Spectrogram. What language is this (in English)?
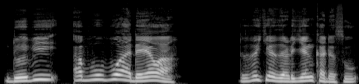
Hausa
